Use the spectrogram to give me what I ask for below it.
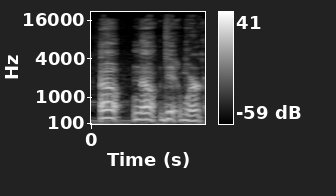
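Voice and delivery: real groan at the failure; dismayed oh no. Real, not acted. Craft attempt fails on camera.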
